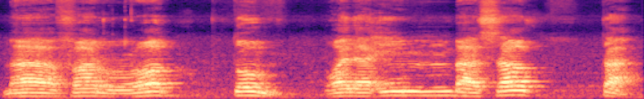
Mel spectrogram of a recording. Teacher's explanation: طوا کو بغیر قلقلہ کے پر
